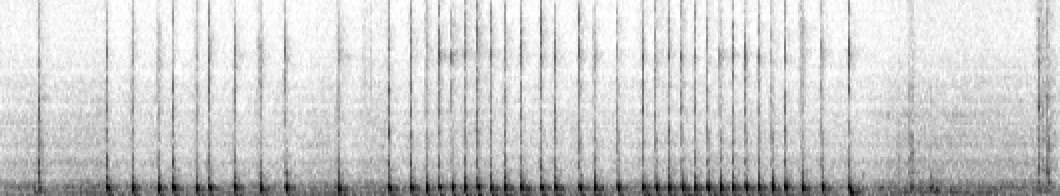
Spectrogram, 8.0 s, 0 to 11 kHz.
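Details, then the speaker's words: Anycubic ACE Pro filament unit, slot 1 with white filament, during retract after the Cobra 3 combo printer reaches temperature: bursts of rapid sharp clicks, three or four a second, grinding; cause unknown, while the red slot runs smooth. "It's sensing now, so it's gonna, yeah, that grinding. You guys see that? So this thing is grinding. I don't know what's going on."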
